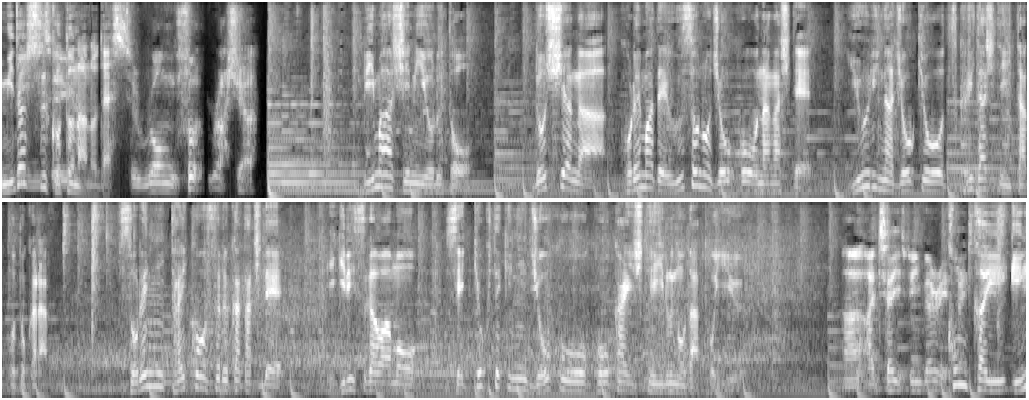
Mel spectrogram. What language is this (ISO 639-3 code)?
jpn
